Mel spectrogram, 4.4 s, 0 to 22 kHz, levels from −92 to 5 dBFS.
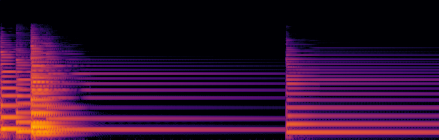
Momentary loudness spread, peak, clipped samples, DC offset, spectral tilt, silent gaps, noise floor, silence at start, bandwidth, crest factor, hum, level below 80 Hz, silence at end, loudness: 26 LU; -2 dBFS; under 0.1%; under 0.1%; -5.5 dB/octave; none; -50 dBFS; 0 s; 9.8 kHz; 22 dB; none; -62 dBFS; 0 s; -22 LUFS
